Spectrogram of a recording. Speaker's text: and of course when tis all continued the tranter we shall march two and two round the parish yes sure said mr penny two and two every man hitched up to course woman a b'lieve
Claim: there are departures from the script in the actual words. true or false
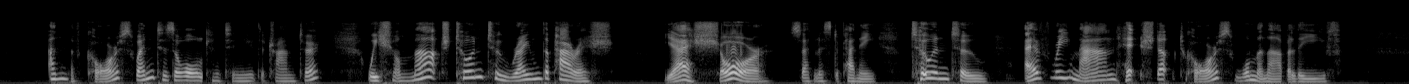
false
